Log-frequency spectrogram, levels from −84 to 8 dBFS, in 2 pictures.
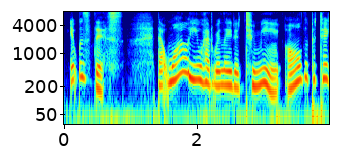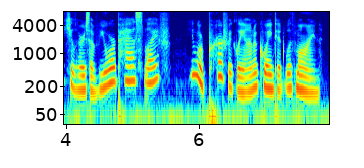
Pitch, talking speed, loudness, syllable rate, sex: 235 Hz, 165 wpm, -16 LUFS, 5.1 syllables/s, female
